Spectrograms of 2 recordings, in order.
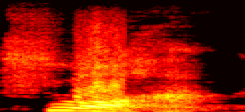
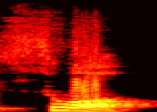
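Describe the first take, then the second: First: The final R is pronounced in the throat. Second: The final R is dropped completely. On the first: "esse R aqui no final, né, mexendo com a garganta" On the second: "Geralmente é só o quê?"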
